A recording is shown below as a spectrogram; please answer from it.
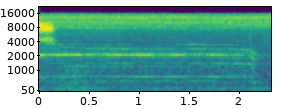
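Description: Induction heat shrink machine running with a steady hum and a few high, even whining tones.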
